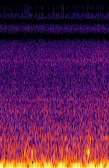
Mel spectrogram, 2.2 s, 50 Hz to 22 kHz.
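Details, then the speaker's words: Rebuilt Ford 302 V8 in a 1983 F-150, fitted with the first step above stock cam. The warm idle is deep and steady with a faint rhythmic lope from the cam and no ticking or knocking; it holds 50 psi hot oil pressure. "So, you know, it idles pretty good. A little bit of a look to it."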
